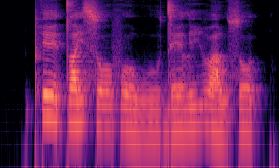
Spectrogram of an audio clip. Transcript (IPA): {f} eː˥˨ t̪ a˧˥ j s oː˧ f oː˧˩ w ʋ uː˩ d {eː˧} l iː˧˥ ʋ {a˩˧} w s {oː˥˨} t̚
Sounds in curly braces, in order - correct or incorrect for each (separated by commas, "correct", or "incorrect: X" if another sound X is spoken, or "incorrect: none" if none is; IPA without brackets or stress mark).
incorrect: pʰ, correct, incorrect: a˧˩, correct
